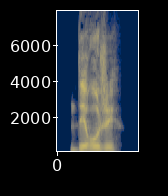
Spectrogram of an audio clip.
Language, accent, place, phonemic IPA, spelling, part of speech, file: French, France, Lyon, /de.ʁɔ.ʒe/, déroger, verb, LL-Q150 (fra)-déroger.wav
- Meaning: 1. to repeal (a law) 2. to break, contravene, infringe (a law), to break away (from a tradition)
